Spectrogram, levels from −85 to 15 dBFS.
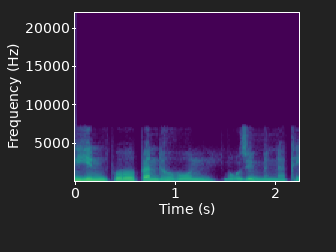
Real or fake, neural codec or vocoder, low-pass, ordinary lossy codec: fake; codec, 16 kHz, 0.5 kbps, X-Codec, HuBERT features, trained on balanced general audio; 7.2 kHz; none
